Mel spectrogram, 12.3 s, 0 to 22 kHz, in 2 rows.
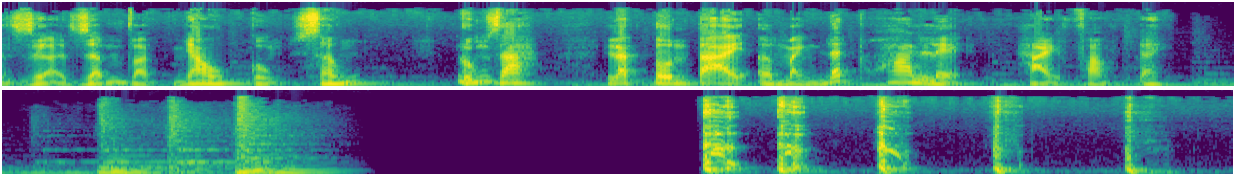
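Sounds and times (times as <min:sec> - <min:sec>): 
speech: 0:00.0 - 0:05.9, 0:06.6 - 0:06.9
old man's deep hacking cough: 0:09.6 - 0:12.1.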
